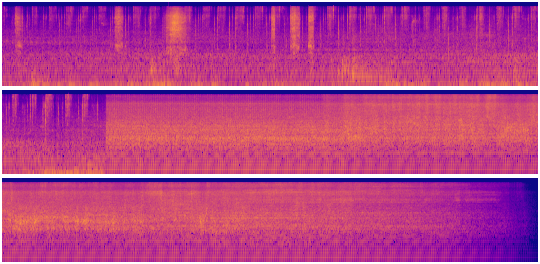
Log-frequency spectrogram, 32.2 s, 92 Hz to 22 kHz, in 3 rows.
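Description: A hand trigger sprayer clicking rapidly as cleaner is pumped onto an aluminium SR20 engine block, over heavy low rumble. About thirteen seconds in the sound cuts abruptly to a pressure washer running steadily, its motor humming under the hiss of the water jet on the engine, fading out at the end.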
